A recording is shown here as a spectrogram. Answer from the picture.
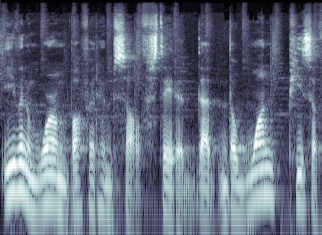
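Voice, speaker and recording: With music in the background, a man at a fairly low pitch talks at a fairly quick pace with lively intonation. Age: 30s. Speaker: vlogger giving life advice. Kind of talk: scripted talk to camera.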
